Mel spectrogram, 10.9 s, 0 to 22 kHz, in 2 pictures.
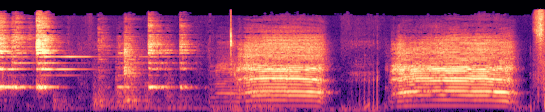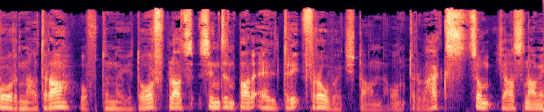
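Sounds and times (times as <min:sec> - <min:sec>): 
clanking cowbell tones: 0:00.0 - 0:02.7
restless sheep bleating in an old stable in Baltschieder: 0:02.1 - 0:05.3
speech: 0:05.4 - 0:10.8.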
